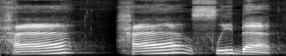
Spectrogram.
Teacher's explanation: Hə hərfi boğazın ortasından çıxarılır və iki səs qədər qaldırılacaq. Çünki həddən sonra təbii mədli hərf gəlir.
